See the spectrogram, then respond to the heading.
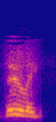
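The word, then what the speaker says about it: Dula: certain thomas c doolin actually pronounced dearly as in the song hang down your head tom dooley uh and the infamous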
